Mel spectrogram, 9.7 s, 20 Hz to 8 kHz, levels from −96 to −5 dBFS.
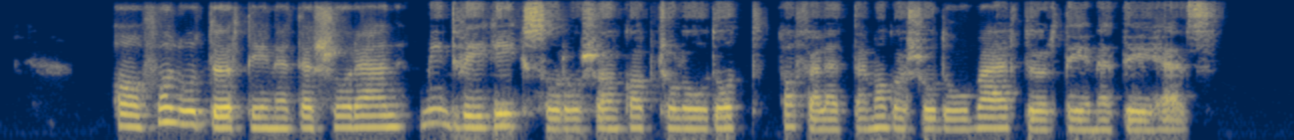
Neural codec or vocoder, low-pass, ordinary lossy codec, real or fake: none; 7.2 kHz; Opus, 16 kbps; real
